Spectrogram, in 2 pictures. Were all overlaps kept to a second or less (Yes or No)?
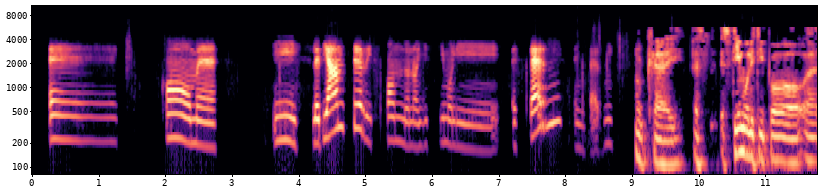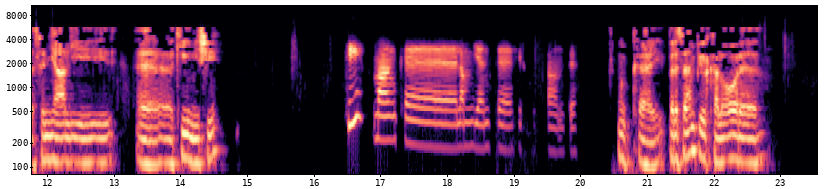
Yes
